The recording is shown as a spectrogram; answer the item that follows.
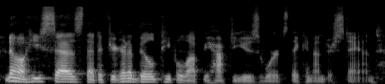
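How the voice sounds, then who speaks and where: A man's voice: fairly low pitch, big pitch swings, fast, dry recording. A man in his forties, a guest author, explaining things animatedly in a podcast conversation, with frequent fillers. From United States. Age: 40s.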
